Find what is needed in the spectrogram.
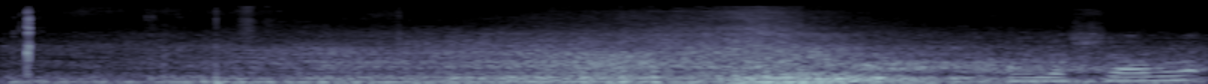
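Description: A passing vehicle: a rushing noise that swells, peaks a little past halfway and fades away. A sharp click right at the start and a short voice sound near the end.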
